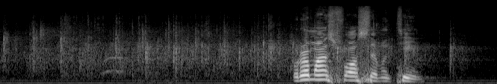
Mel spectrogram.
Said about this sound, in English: Thank you, my brothers. Let's clap for them.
